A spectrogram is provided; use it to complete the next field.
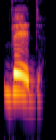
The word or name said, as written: vid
